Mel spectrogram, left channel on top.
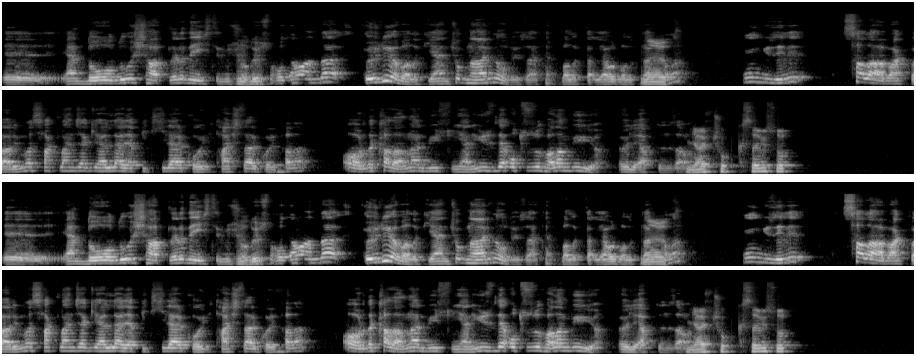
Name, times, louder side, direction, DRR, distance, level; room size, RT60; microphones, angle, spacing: voice 1, 0.0-6.8 7.4-8.0 8.4-12.2 12.5-16.0, right 3 dB, 40° right, 0.8 m, -21 dB
voice 2, 16.0-16.9, equal, 10° right, 1.0 m, -23 dB
6.4 x 4.4 x 5.4 m
head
